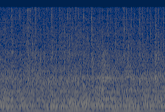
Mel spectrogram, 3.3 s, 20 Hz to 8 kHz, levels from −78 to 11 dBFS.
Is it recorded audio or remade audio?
remade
